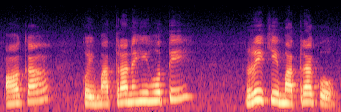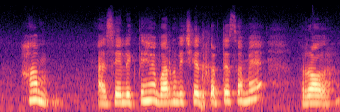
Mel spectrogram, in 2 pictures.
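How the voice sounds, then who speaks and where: A woman teacher giving a grammar lesson, explaining slowly and repeating examples aloud. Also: on the high side, a little mellow. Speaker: Hindi teacher. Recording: dull lo-fi recording.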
